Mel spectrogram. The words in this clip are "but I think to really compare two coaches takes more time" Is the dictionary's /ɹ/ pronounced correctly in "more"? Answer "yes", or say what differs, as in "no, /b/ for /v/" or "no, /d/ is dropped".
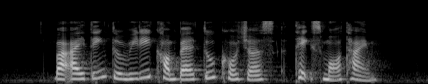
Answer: no, /l/ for /ɹ/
